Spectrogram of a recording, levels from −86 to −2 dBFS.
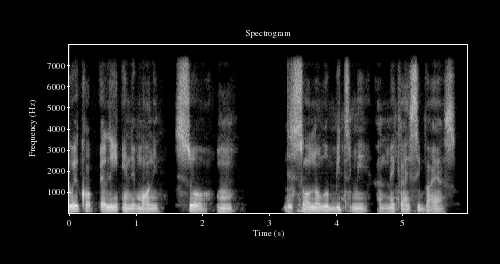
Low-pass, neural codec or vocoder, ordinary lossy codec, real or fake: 7.2 kHz; codec, 24 kHz, 3.1 kbps, DualCodec; none; fake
